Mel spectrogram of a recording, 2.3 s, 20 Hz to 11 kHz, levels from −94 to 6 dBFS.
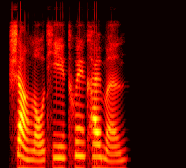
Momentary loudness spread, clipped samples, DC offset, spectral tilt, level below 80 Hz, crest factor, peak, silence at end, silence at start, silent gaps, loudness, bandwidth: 14 LU; under 0.1%; 0.5%; -3.5 dB/octave; -62 dBFS; 22 dB; -2 dBFS; 0.8 s; 0.1 s; none; -22 LUFS; 11 kHz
